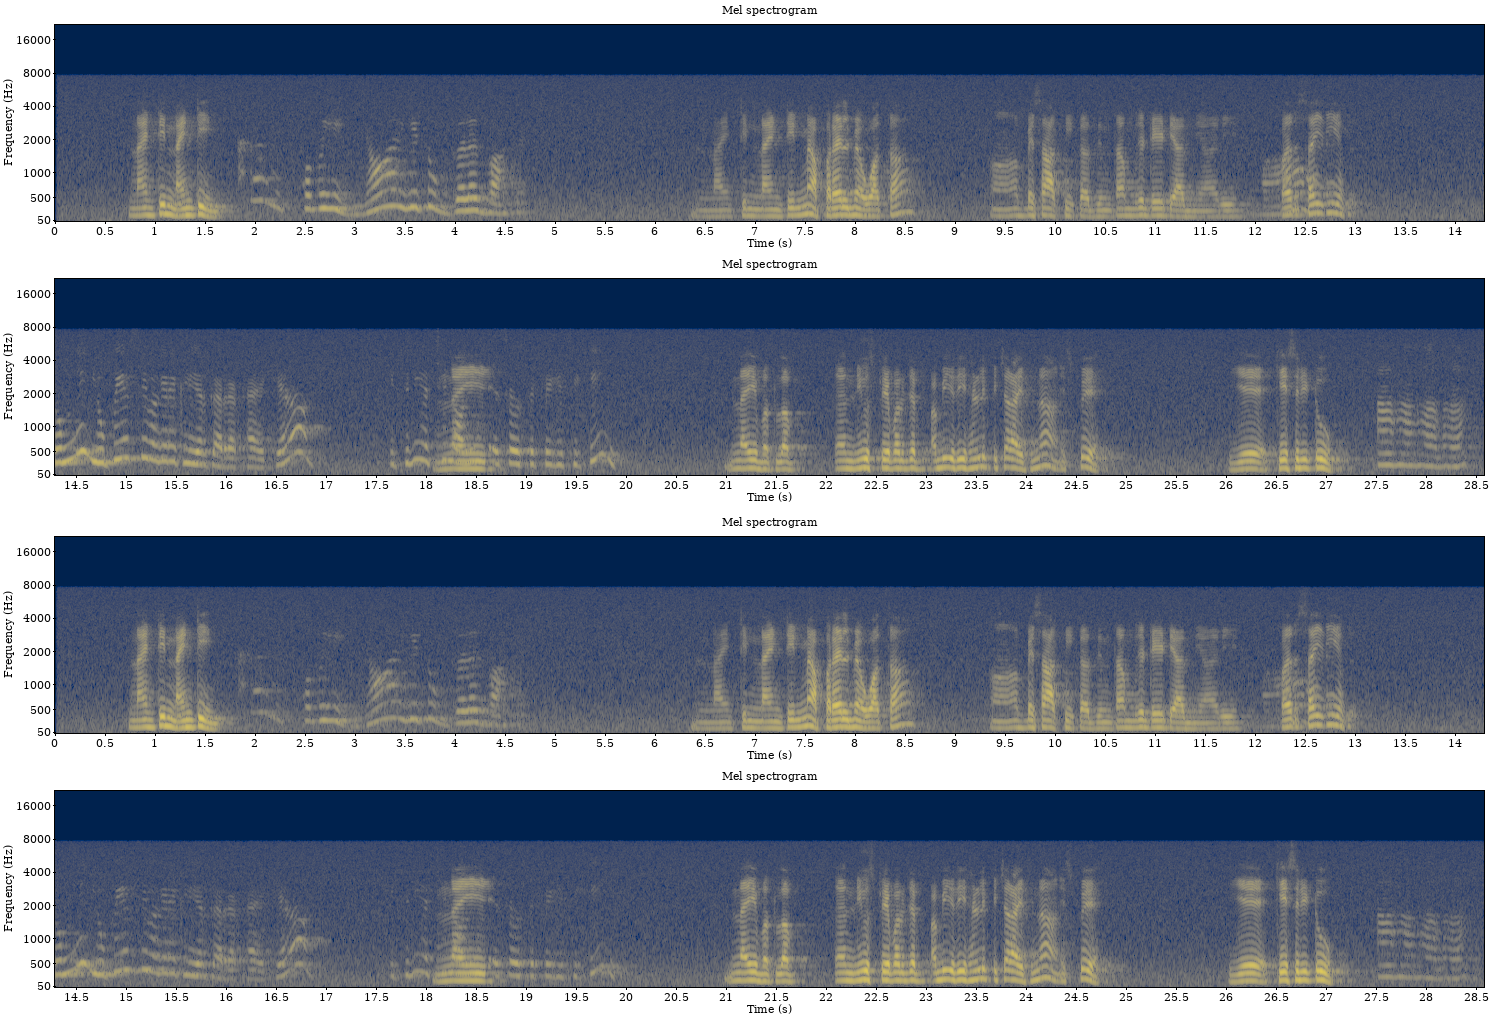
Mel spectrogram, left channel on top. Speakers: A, on the right; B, on the left.
A: 1919
B: हाँ, अबे यार ये तो गलत बात है
A: 1919 में अप्रैल में हुआ था अ, बैसाखी का दिन था मुझे डेट याद नहीं आ रही है
B: वाह
A: पर सही है
B: तुमने यूपीएससी वगैरह क्लियर कर रखा है क्या इतनी अच्छी नॉलेज
A: नहीं
B: कैसे हो सकती है किसी की
A: नहीं मतलब न्यूज़पेपर जब अभी रिसेंटली पिक्चर आई थी ना इस पे ये केसरी टू
B: हाँ हाँ हाँ हाँ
